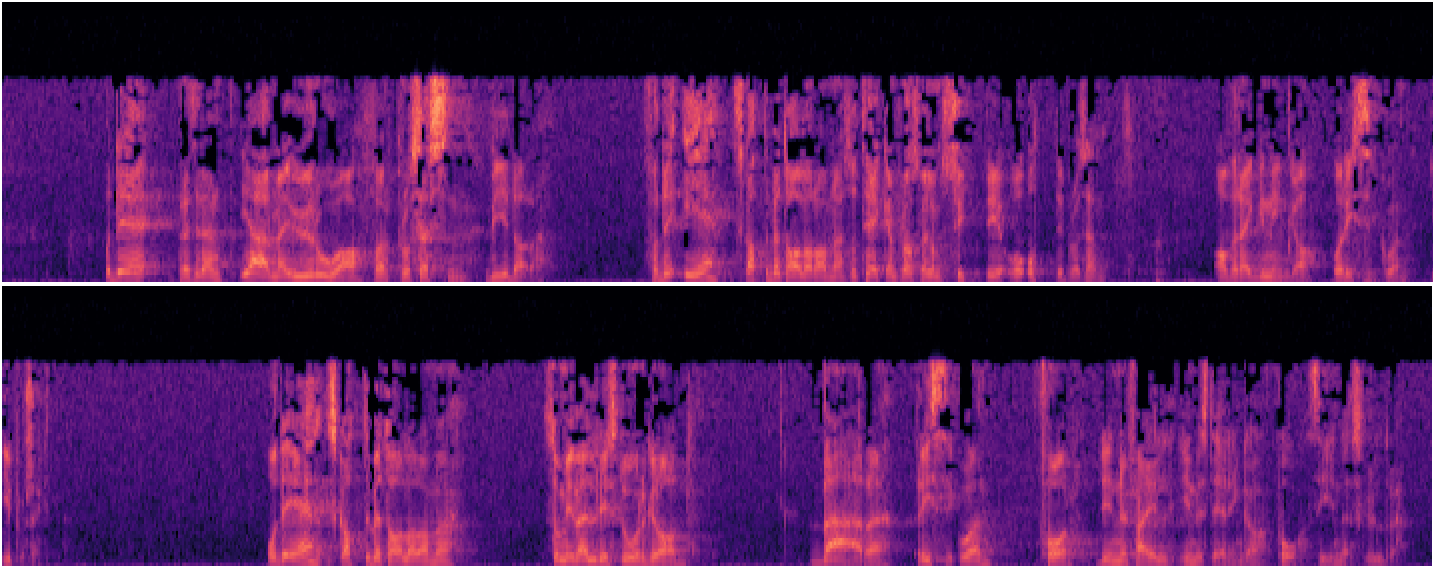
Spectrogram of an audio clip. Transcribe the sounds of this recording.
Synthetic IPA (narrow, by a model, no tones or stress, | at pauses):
ɔd̪ɛpʰɾɛsɪd̪ɛnt̪jæːɾmæɪʉːɾuːɑfɔɾpʰɾʊsɛsn̩ʋiːd̪ɑ̰ɾə̰ | fɔɖɛʔɛskɑt̪ːəbət̪ʰɑːlɑɾɑnəsɔt̪ʰeːkɛːnpʰlɑsmɛlːɔmsʏt̪ːɪɔʔɔt̪ːɪpʰɾʊsɛnt̪ | ʔɑʋɾɛɡnɪŋɡɑ̰ɔɾɪsɪ̰kʊə̰nɪpʰɾʊʂɛ̰kt̪ə̥ | ɔd̪ɛæskɑt̪ːəbət̪ʰɑːlɑɾɑnə | sɔmɪʋɛld̪ɪst̪uːɾɡɾɑːd̪ | bæːɾə | ɾɪsɪkʊən | fɔɾd̪inəfæɪlɪnʋɛst̪ḛːɾɪ̰ŋɡɑ̰pʰɔ̰sḭːnə̰skʉ̰ld̪ɾə̰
